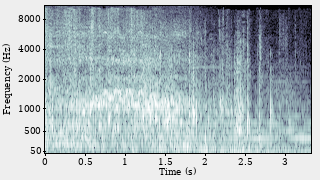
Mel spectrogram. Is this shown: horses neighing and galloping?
yes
